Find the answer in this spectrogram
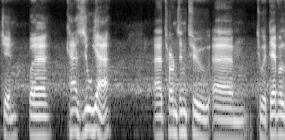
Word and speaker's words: Kazuya: It's not a Kazuya. It's Kazuya. So emphasize yeah. Kazuya. Oh no, wait a second. Kazuya. Yeah. Kazu as in is you, and yeah as in yeah.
